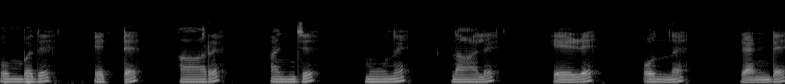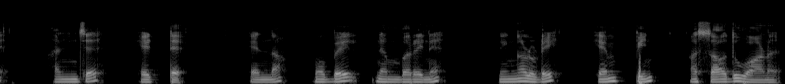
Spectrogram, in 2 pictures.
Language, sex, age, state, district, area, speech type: Malayalam, male, 30-45, Kerala, Palakkad, rural, read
